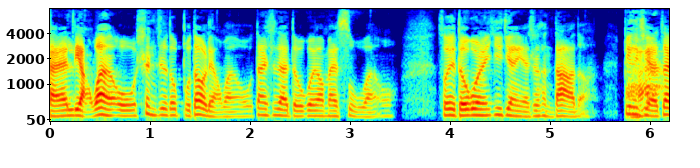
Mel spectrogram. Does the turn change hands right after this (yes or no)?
no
